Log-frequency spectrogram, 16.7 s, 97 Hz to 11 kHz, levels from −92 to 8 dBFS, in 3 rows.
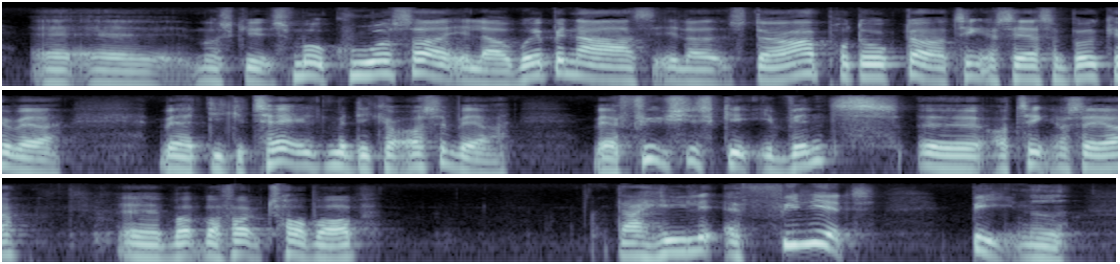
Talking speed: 160 wpm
